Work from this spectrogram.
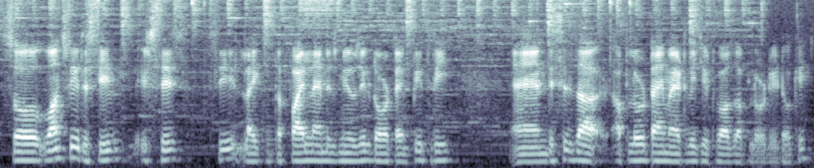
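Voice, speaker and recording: Guy with a really deep gravelly voice doing a casual tech tutorial, kinda halting, keeps checking in. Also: fairly even intonation, a little mellow, soft background music. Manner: halting, repeatedly checks in with short tag questions. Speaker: tutorial presenter. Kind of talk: informal technical demo walkthrough.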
